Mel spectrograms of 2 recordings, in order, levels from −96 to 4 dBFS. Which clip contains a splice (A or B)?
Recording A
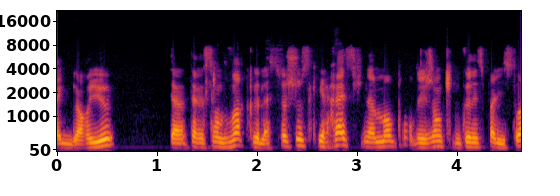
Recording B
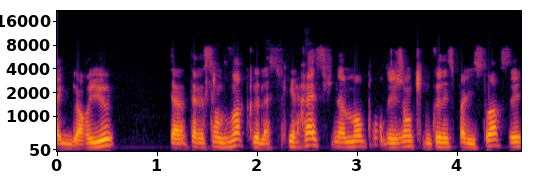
B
